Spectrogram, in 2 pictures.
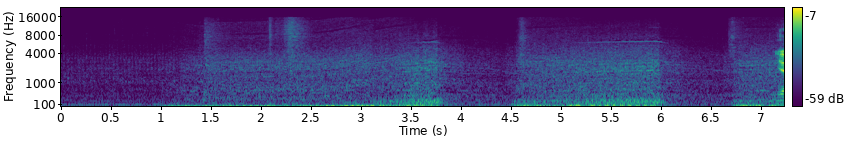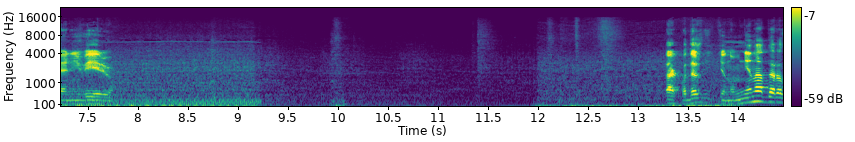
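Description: A truck engine rumbles low, rising and falling as the truck drives.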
